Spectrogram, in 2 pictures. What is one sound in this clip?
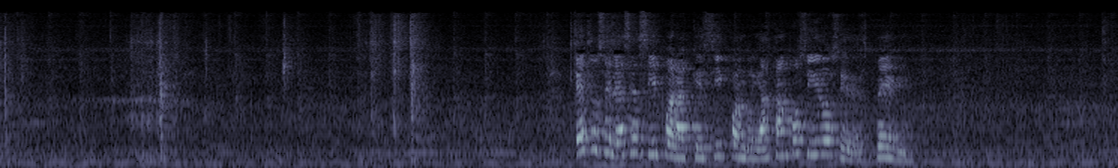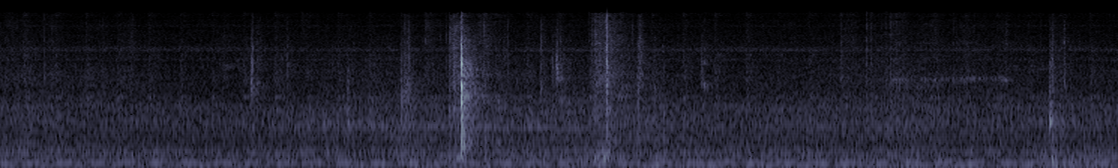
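A knife cuts through plantain onto a plastic cutting board.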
